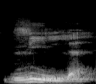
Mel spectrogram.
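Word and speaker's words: ville: میشه ایل خونده نمیشه مگر برخی از استثناها مثل خود مثلاً ویل لویل به معنی شهر لویل به معنی شهر ایل تلفظ میشه ولی خب در اکثر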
